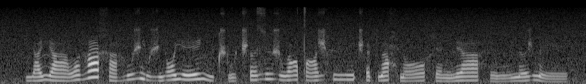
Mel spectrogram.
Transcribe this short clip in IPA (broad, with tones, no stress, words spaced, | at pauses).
ja˩˧ʎaː˩lˠø˧ɦa˥ xa˩ɦu˧˥ʒju˩ʒ jɔ˧˥jeː˧˥ʎy˩ t͡ʃʼu˩t͡ʃʼə˧˥ zy˥ʒuː˧˥ tˤaː˧˥ʒxyː˥ŋt͡ʃʼə˧ʈɳa˥ħ ɳɔː˩˧ xɛ˩ŋlʲaː˧ hø˩ wu˩˧ nəː˧˥ʒɳeː˩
